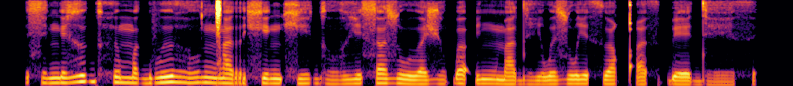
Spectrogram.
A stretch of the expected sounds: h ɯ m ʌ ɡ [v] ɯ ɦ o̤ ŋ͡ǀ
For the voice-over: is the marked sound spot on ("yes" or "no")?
no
